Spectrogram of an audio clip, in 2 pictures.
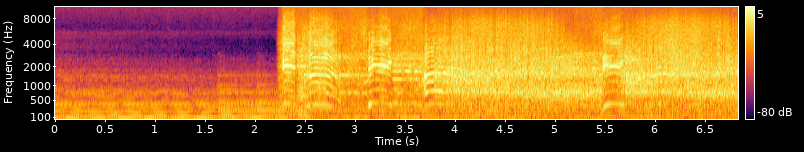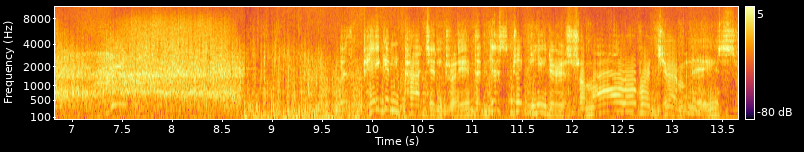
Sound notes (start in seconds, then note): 2.2 announcer shouting in German; 7.5 artillery booming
